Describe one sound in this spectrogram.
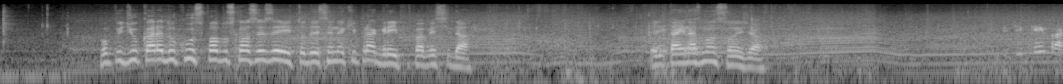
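A car engine revs and accelerates.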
